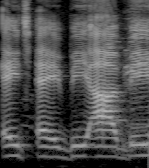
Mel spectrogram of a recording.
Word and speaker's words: Habib: That's H A B I B. Habib, spelled like hello but with a B.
